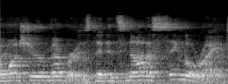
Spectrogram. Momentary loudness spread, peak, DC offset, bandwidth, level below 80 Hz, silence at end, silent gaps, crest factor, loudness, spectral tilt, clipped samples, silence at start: 2 LU; 0 dBFS; 2%; 10.5 kHz; -36 dBFS; 0 s; none; 14 dB; -14 LUFS; -5 dB/octave; under 0.1%; 0 s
